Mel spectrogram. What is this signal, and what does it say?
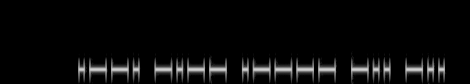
Morse code, heard as a keyed tone, about 22 wpm, 700 Hz. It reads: PY1DD
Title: DXCC-100 Call Signs - 5 Characters - Repeated 3x - 22wpm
